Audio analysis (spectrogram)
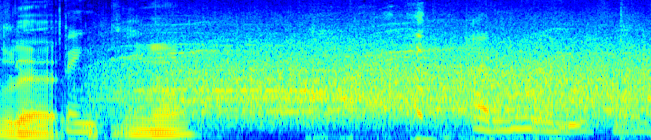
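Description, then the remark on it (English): Steady applause, a dense wash of clapping that holds at an even level for about three seconds, with voices talking over it at the start and again near the end. “Okay, you persevered, and you know, round of applause for that.”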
